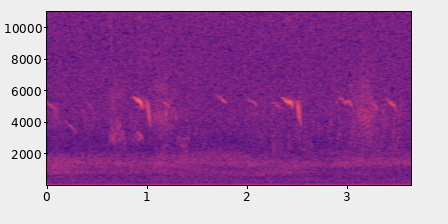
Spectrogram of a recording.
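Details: Wintering flock of roughly 200 to 400 snow buntings on the move in February, Haldimand County, Ontario: scattered thin high chirps and short whistled notes from many birds over steady low rumble.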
